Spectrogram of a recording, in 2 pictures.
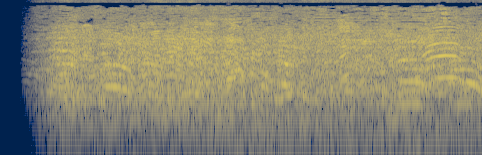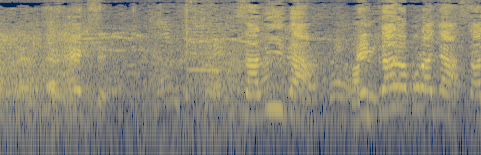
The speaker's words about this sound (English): That was the sound of Copa Chaos last Sunday night at Hard Rock Stadium in Miami Gardens.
